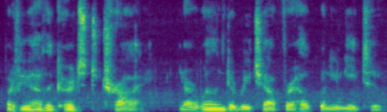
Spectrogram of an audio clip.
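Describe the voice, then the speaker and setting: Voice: sits low, steady tone, quick pace, natural voice. A reader voicing a brash but tender young pony mother with a casual, slangy way of talking, on a noisy amateur recording. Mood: reflective. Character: brash, tender-hearted young adult mare, new mother.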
